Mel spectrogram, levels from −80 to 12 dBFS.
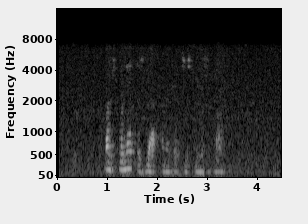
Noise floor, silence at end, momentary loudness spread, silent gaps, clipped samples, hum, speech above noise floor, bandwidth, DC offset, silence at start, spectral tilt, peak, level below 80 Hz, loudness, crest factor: -50 dBFS; 0 s; 23 LU; none; under 0.1%; none; 21 dB; 7.8 kHz; under 0.1%; 0.05 s; -7 dB/octave; -8 dBFS; -54 dBFS; -30 LUFS; 22 dB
